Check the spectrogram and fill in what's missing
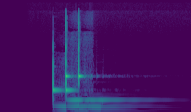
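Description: A phone ringtone sounds during a Zoom meeting: three quick bright chime notes in a rising pattern, then a ringing decay lasting about a second, clear and alone.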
